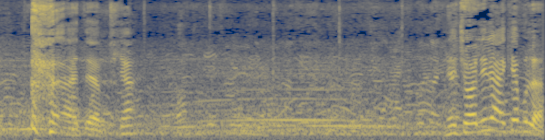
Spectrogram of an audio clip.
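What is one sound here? Men talk loudly close by in an outdoor crowd.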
